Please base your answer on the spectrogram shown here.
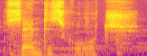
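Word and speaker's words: Centiskorch: Cinescorch is a nice one. Or Centiscorch, if you want to say it correctly.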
